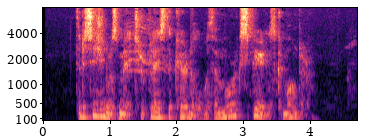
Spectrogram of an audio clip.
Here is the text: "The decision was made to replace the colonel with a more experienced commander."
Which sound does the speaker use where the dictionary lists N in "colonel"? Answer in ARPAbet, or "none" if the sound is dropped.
N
